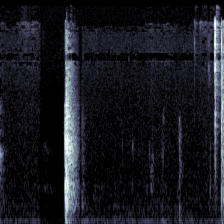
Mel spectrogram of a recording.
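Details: A single sudden, sharp sneeze from a woman filming herself talking to camera, in a quiet room, followed by faint rustling and a few small clicks: a sneeze.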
